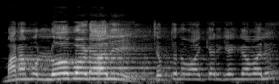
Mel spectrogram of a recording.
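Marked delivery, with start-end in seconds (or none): 0.0-1.3 slow, loud and higher, each syllable pressed; loud slow call of మనము లోబడాలి. Shown as a demonstration. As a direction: model the answer loudly for the crowd to repeat. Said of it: "గట్టిగా చెప్పండి".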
